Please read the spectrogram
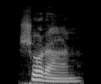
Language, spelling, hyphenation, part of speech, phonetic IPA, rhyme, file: Hungarian, során, so‧rán, postposition / noun, [ˈʃoraːn], -aːn, Hu-során.ogg
- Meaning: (postposition) during, in the course of, over; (noun) superessive singular of sora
